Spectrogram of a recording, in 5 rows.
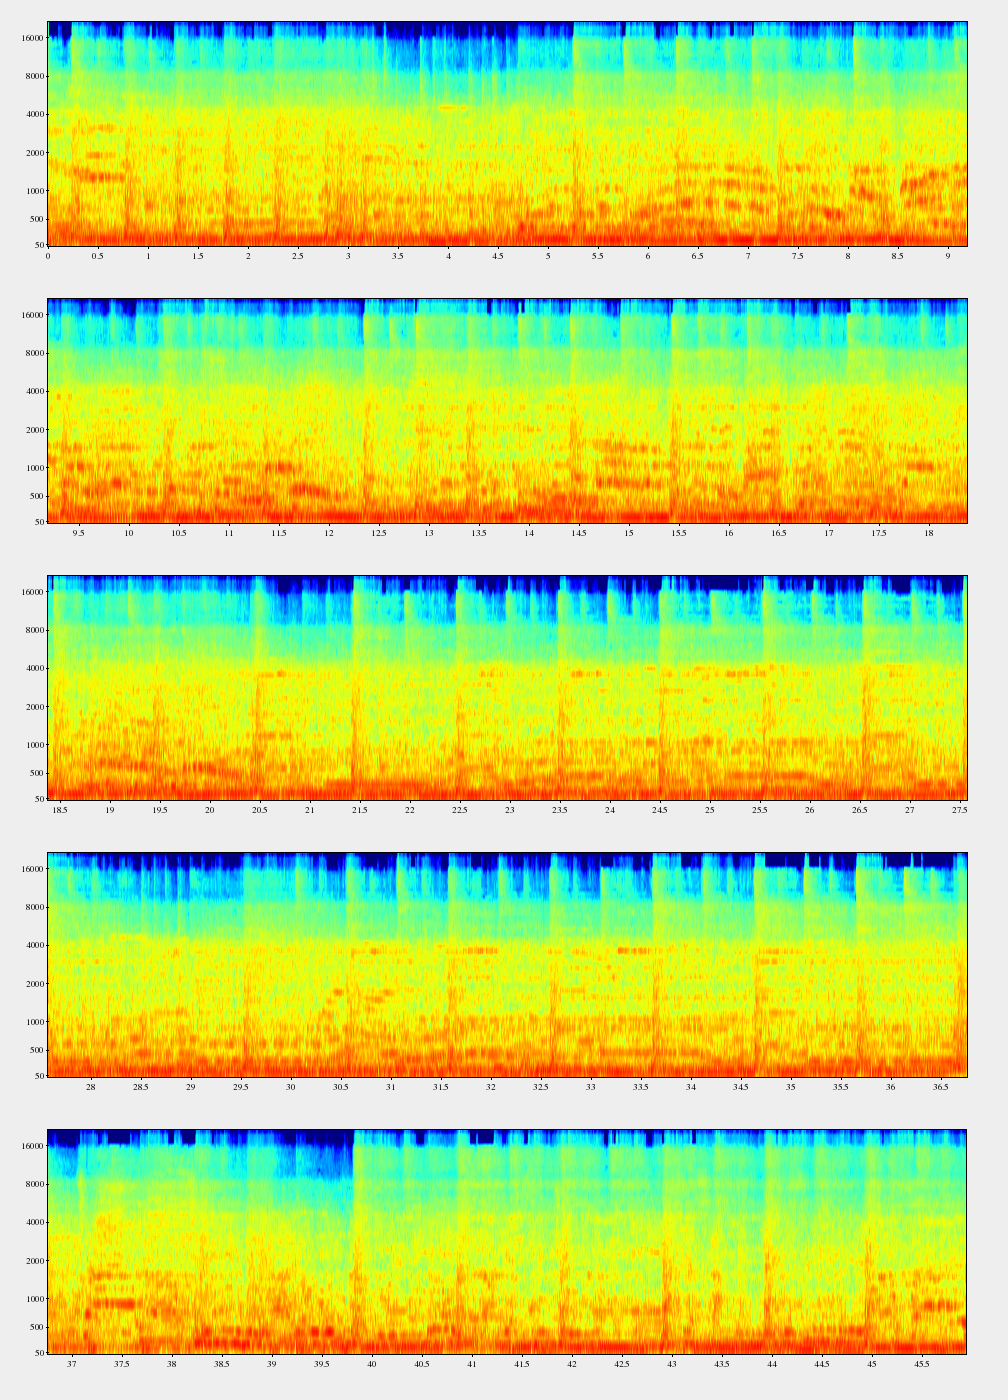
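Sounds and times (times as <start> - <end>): person singing: 0.0 - 1.4, 4.6 - 20.9, 30.0 - 33.6, 37.0 - 45.9
live rock band playing: 0.0 - 45.9.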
